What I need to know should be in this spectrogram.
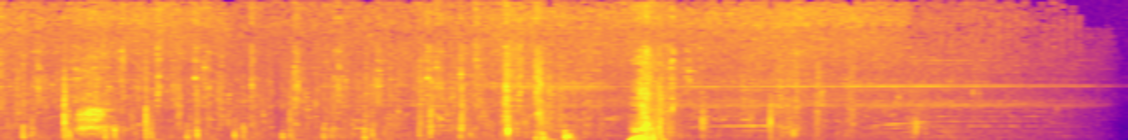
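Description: Footsteps run quickly over stone and dirt.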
